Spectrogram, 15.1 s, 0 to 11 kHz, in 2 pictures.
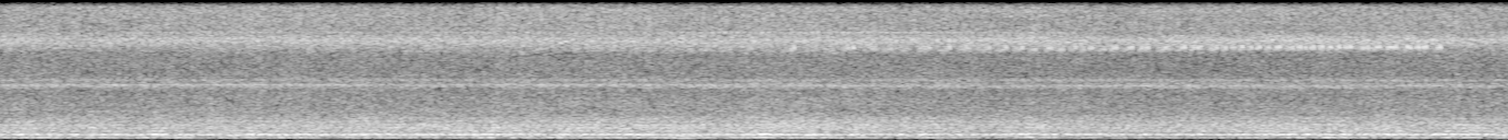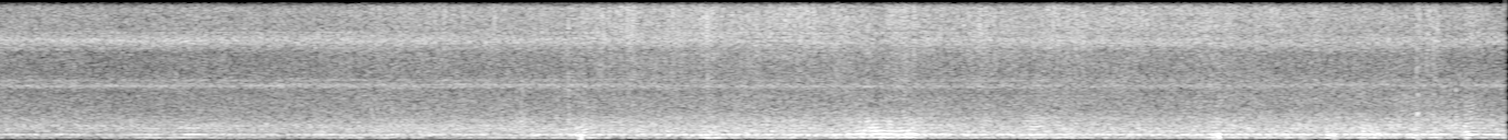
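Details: Late-season honey bee swarm in a swarm trap, September 2019, a continuous droning buzz of many bees, swelling slightly louder in the last few seconds, with faint clicks or taps near the end.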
